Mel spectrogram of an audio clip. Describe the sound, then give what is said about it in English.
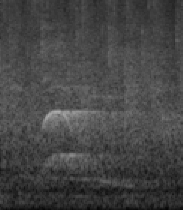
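A church audience applauds the people who put on a fun event, in a steady, dense wash of clapping that swells briefly near the start, with a thin high cheer or whistle riding over it, then holds at an even level. “Yes, we can clap for them.”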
